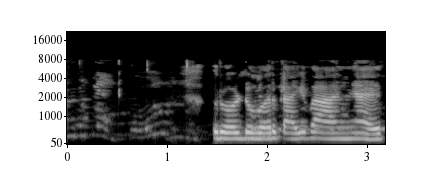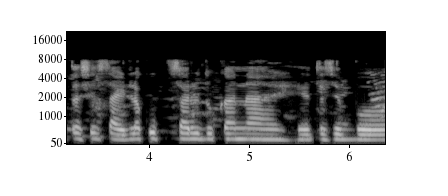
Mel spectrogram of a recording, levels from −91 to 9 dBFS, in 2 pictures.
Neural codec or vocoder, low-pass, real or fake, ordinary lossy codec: none; none; real; none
